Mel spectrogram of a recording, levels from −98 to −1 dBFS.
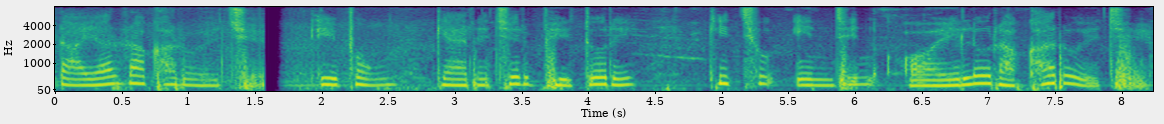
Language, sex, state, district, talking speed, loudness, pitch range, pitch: Bengali, female, Odisha, Malkangiri, 95 wpm, -14 LUFS, 210-245 Hz, 225 Hz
